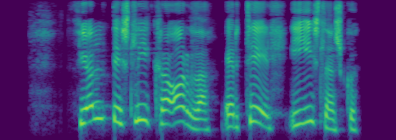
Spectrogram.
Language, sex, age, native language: Icelandic, female, 30-39, Icelandic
